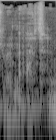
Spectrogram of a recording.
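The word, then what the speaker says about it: Reinette: It's Renette. Well, I think it's Renette. We all chose to pronounce it Renette.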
